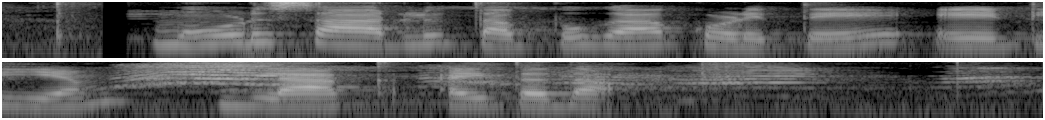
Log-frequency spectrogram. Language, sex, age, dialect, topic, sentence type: Telugu, female, 25-30, Telangana, banking, question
